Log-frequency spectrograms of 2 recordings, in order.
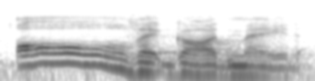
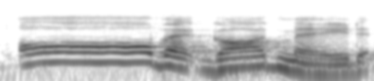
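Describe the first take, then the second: First: Said in the usual way. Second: Louder and higher, "all that God made" drawn out slowly; slow down and swell on "all that God made"; emphatic repeat. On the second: Real, not acted. Pastor repeating a phrase, louder and slower for emphasis.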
